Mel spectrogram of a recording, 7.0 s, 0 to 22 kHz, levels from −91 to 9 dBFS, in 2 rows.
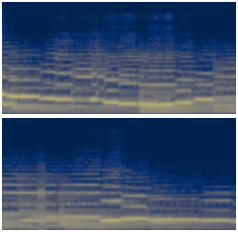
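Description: At 4.04 s a short machine-gun stutter breaks in, a tiny slice of sound repeating rapidly until 4.16 s, when playback jumps ahead with about 116 ms of audio missing. This Bluetooth stutter fits several consecutive lost packets, with the receiver replaying its last buffer until fresh data arrived.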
